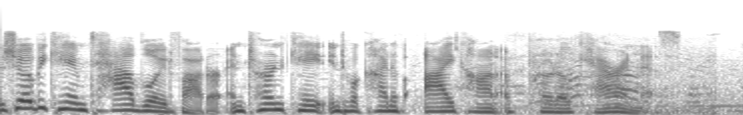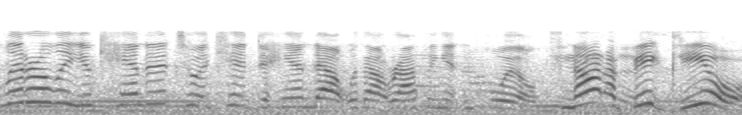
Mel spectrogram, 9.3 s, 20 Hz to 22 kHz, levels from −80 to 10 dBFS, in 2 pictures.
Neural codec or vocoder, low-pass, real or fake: none; 7.2 kHz; real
